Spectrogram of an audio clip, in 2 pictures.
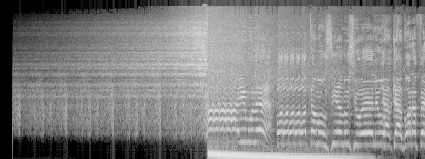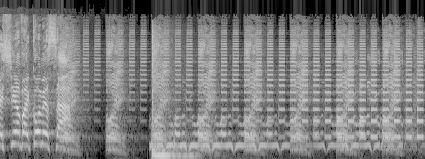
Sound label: mid bass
